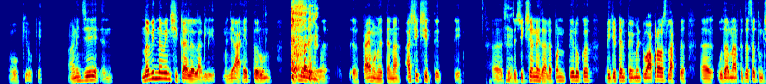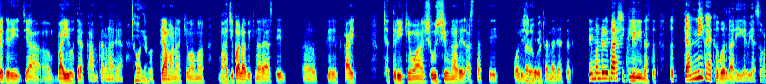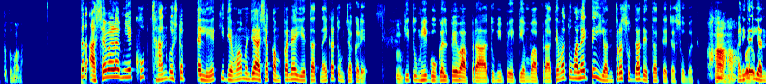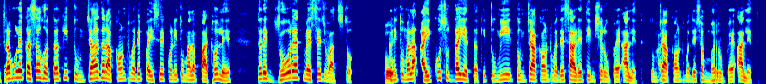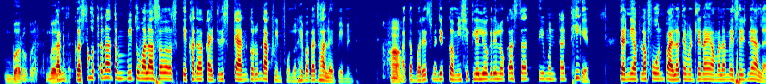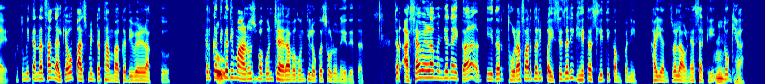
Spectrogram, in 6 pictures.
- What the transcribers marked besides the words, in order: tapping; cough; other background noise; in English: "स्कॅन"
- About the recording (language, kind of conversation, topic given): Marathi, podcast, डिजिटल पेमेंट्स वापरताना तुम्हाला कशाची काळजी वाटते?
